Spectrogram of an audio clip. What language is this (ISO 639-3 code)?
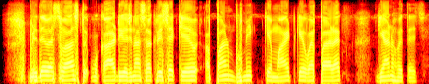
mai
